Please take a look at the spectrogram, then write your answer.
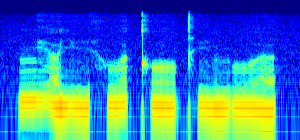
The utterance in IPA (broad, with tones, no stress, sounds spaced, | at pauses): ɲ i˥˨ ə̯ j i˩˧ h u˧˥ ə̯ kʰ oː˧ kʰ i˧˩ ŋ u˧˩ ə̯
